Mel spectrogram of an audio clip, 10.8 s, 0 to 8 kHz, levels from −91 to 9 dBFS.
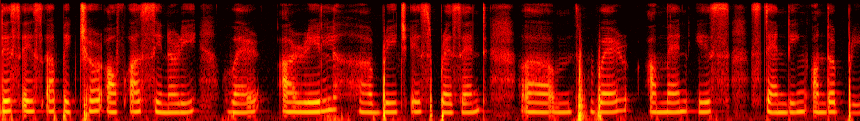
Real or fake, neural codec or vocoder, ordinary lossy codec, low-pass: real; none; none; 7.2 kHz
